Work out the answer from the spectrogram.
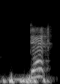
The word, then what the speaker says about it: debt: three will be your debt related ratio okay remember it's pronounced as d e t that b is silent okay just information for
